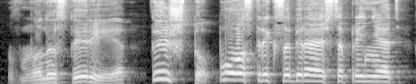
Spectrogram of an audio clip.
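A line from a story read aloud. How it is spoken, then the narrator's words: Short laugh. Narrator (Russian): хохотнул Нарнах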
